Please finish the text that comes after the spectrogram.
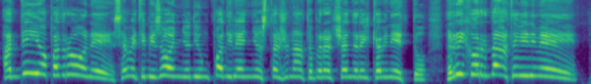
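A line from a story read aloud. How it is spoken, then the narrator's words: Shouting louder. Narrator (Italian): urlava più forte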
